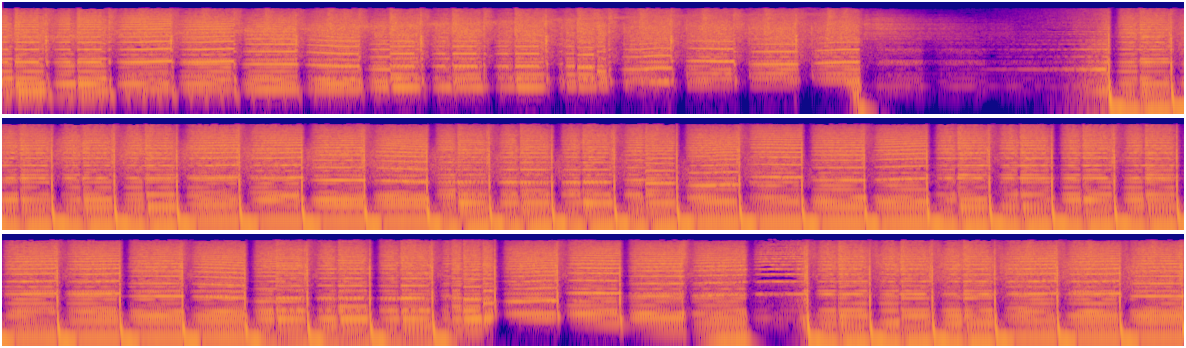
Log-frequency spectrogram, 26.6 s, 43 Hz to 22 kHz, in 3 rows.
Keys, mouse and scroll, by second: 1.2 b, 1.8 shift+d, 5.5 x, 8.8 b, 9.5 shift+d, 12.8 s, 16.1 click, 16.2-16.6 scroll up 2, 16.6-20.1 shift+middle drag, 20.1-20.6 scroll down 3, 20.6-23.6 middle drag, 23.6 z, 24.5-26.6 middle drag.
